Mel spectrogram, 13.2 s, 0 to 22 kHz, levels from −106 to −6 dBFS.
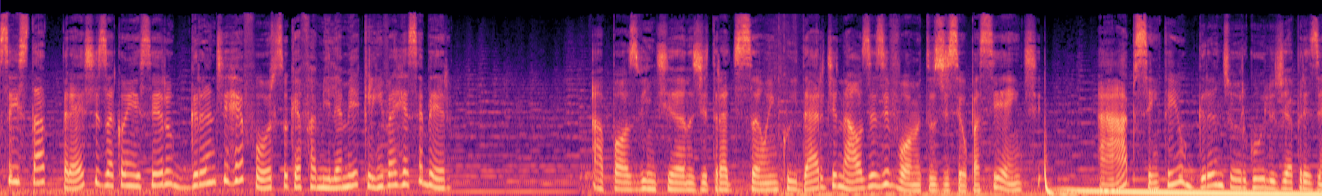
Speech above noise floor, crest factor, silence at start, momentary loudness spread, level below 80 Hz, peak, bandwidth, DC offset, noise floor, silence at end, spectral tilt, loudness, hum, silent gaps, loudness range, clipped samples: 20 dB; 16 dB; 0 s; 12 LU; -24 dBFS; -2 dBFS; 16.5 kHz; under 0.1%; -38 dBFS; 0 s; -5.5 dB/octave; -19 LUFS; none; none; 6 LU; under 0.1%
